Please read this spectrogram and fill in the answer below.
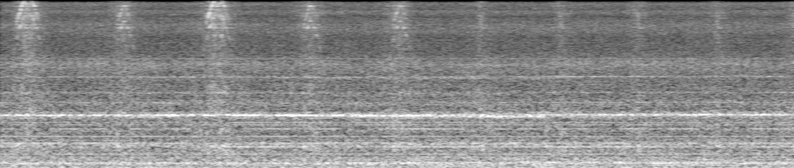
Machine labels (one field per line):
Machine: slide rail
